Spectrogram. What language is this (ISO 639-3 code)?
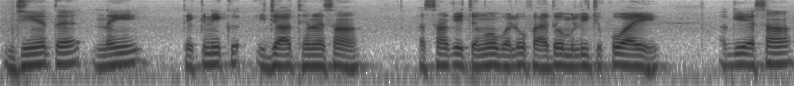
snd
